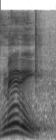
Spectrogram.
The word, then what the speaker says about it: Mitte: the film RJ Mike no one ever says his name right did I say it wrong it's midi yeah oh good I'm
